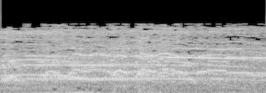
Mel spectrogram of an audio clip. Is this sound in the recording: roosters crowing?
yes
